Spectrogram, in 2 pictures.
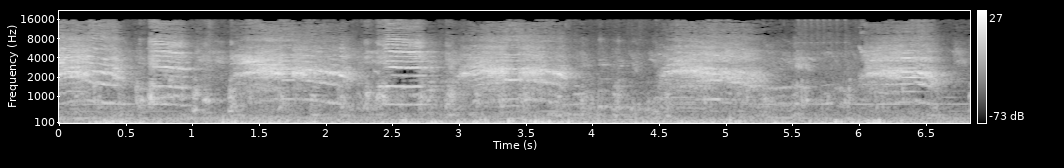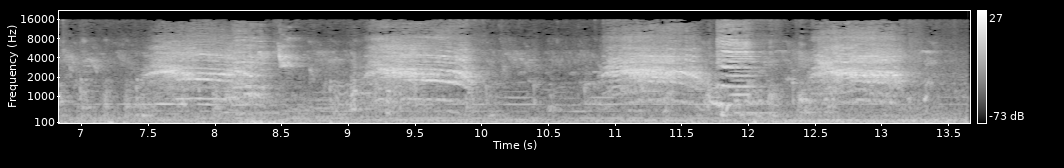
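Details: Red junglefowl on a farm in Cambodia, several harsh, bright crows following one another roughly every second or two, overlapping at times, with clucking and farmyard noise underneath.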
